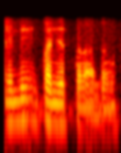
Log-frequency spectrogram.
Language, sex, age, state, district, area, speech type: Telugu, male, 30-45, Telangana, Karimnagar, rural, conversation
